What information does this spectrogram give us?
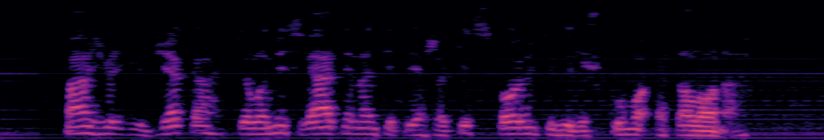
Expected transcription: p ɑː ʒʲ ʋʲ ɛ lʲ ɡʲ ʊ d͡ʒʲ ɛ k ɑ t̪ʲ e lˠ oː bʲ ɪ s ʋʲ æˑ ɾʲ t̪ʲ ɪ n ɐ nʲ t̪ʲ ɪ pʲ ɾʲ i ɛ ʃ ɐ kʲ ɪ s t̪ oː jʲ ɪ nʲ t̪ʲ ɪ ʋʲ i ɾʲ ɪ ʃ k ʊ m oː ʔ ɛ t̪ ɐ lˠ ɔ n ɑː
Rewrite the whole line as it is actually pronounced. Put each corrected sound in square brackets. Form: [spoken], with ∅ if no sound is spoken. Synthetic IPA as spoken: p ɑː ʒʲ ʋʲ ɛ lʲ ɡʲ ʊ d͡ʒʲ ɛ k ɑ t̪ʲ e lˠ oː [mʲ] ɪ s ʋʲ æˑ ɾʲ t̪ʲ ɪ n ɐ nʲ t̪ʲ ɪ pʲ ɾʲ i ɛ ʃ ɐ kʲ ɪ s t̪ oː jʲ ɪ nʲ t̪ʲ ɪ ʋʲ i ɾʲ ɪ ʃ k ʊ m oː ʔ ɛ t̪ ɐ lˠ ɔ n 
